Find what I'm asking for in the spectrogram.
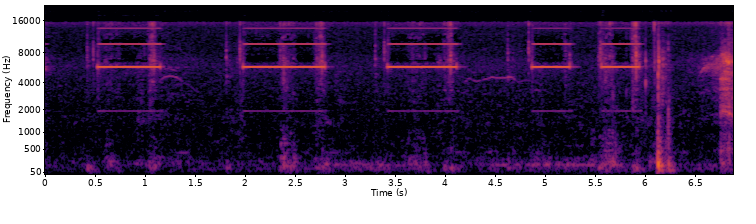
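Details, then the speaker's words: Makita DHP483 cordless drill trigger switch on multimeter continuity: beep cuts out and returns in uneven bursts with trigger held; worn, gritty, intermittent switch contacts. "they do pick up a lot of grit, but yeah, there it is, a slight intermittent on it."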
